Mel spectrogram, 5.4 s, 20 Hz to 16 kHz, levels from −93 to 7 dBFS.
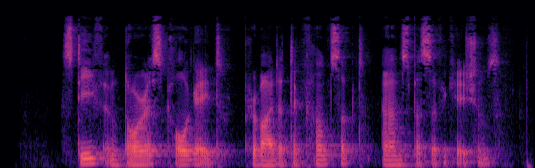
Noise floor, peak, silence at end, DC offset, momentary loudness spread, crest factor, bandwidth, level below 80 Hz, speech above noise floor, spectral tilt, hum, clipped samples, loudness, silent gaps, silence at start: -68 dBFS; -12 dBFS; 0.05 s; under 0.1%; 10 LU; 20 dB; 11.5 kHz; -54 dBFS; 36 dB; -4.5 dB/octave; none; under 0.1%; -32 LUFS; none; 0.65 s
